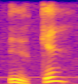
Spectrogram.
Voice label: "UKE", norwegian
